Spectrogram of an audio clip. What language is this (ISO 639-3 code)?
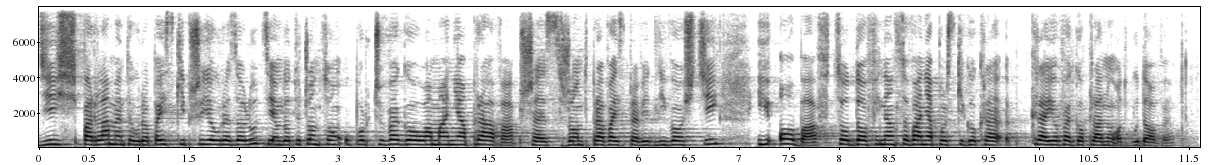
pol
